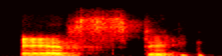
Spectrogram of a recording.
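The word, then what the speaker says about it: Ärzte: উচ্চারণ হলো এরস্টে।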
